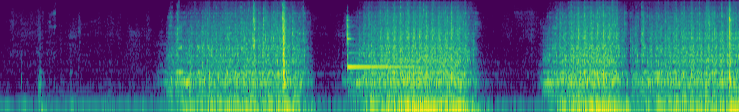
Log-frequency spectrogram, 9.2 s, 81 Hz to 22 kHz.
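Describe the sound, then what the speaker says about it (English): A Kwik Sew k4203 sewing machine re-stitches seams in three loud, close bursts of rapid needle chatter, separated by short pauses. "So now we're just going to take these seams again, and we're just going to re-sew them"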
